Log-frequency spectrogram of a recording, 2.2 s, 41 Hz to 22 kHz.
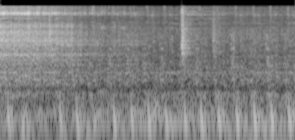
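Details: Hero HF Deluxe motorcycle, about 80,000 km, just after complete engine rebuild; small single thumps at quick even idle, no tapping or crank knock: normal idle.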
